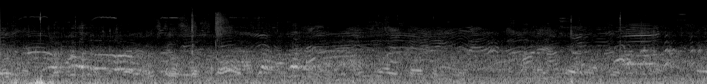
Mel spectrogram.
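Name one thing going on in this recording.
A crowd of parents and children shout and cheer outdoors nearby.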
